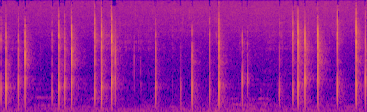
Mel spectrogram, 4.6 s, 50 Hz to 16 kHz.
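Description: A small neon-green plastic box with a handle, full of gel water beads, is held in both hands, tapped with long nails and shaken. A quick, uneven series of sharp, dry clicking taps is heard, each with a hollow ring near 860 Hz and a bright tick that dies away almost instantly, over a soft, quiet background.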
